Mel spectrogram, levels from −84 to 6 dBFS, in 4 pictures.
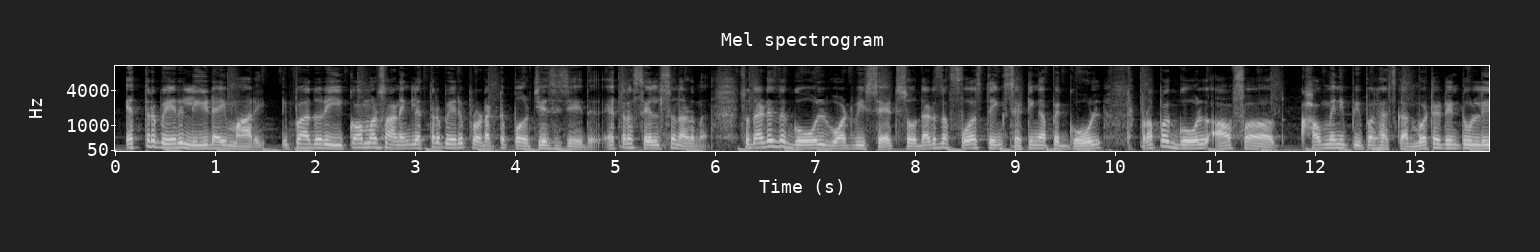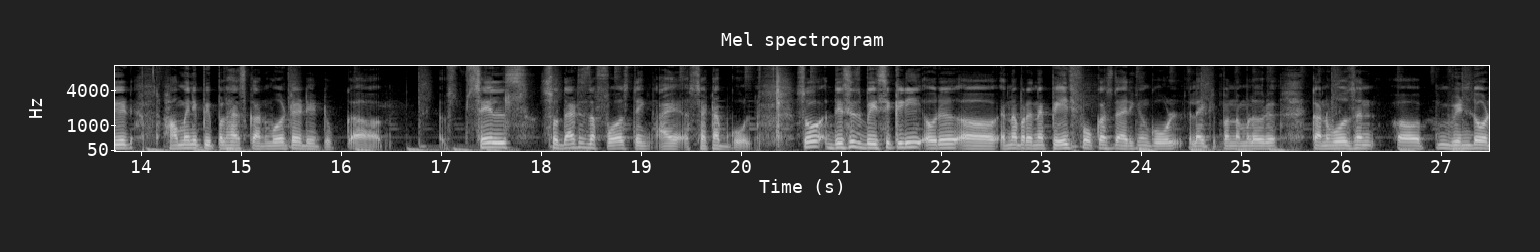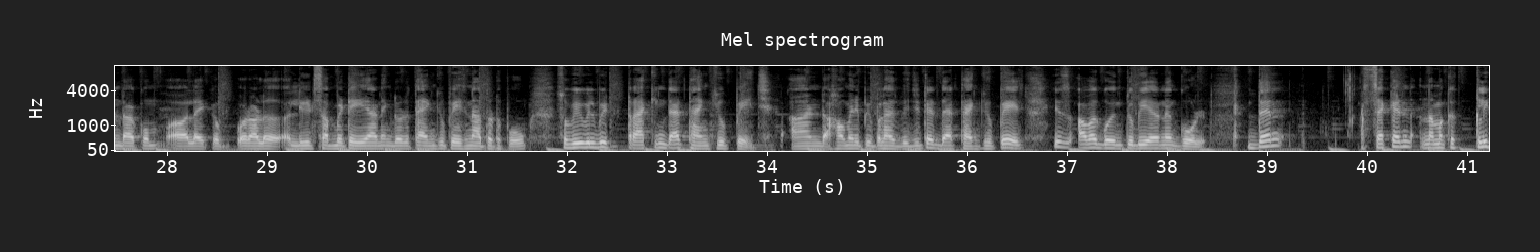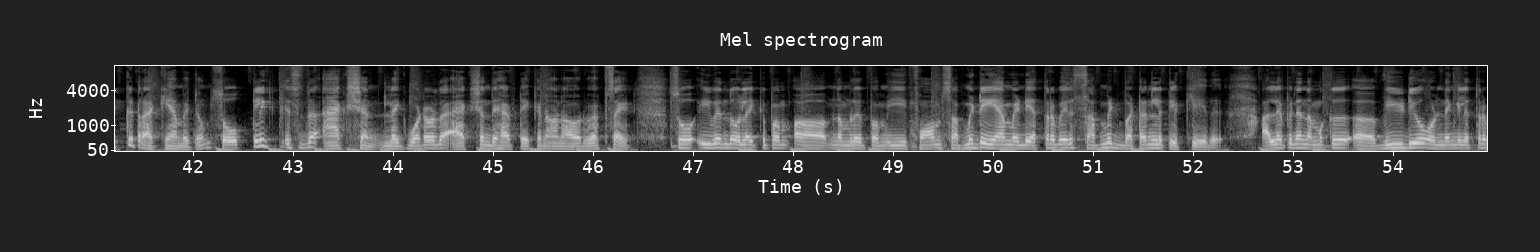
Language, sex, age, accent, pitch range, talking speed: Malayalam, male, 20-39, native, 120-150 Hz, 190 wpm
